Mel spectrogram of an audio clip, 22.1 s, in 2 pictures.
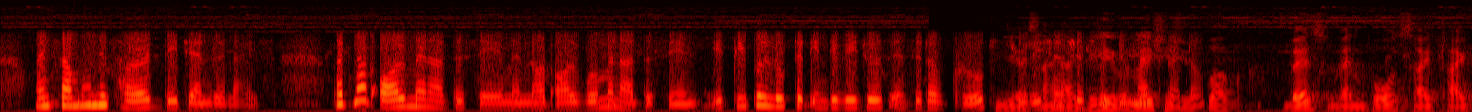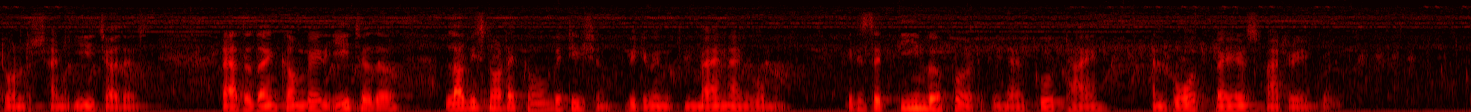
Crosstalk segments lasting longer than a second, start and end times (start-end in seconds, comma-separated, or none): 7.5-9.0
